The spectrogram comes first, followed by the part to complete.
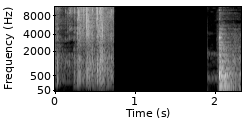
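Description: Thin plastic shrink-wrap crinkling and crackling as it is pulled off a cardboard box. It cuts off abruptly under a second in, followed by total silence.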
